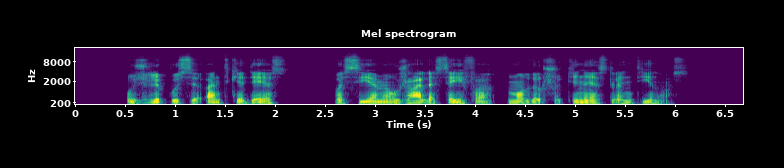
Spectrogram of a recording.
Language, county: Lithuanian, Vilnius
